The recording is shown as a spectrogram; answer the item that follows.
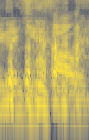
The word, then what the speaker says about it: ufology: Pronounced ufology.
